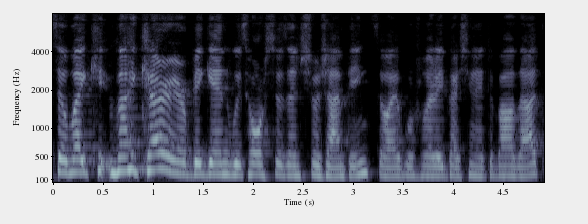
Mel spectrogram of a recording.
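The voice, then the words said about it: French accent. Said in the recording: “I am from France, as my accent can tell”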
